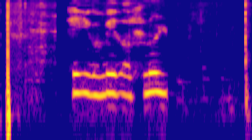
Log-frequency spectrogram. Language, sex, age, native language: Icelandic, male, 10, Icelandic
